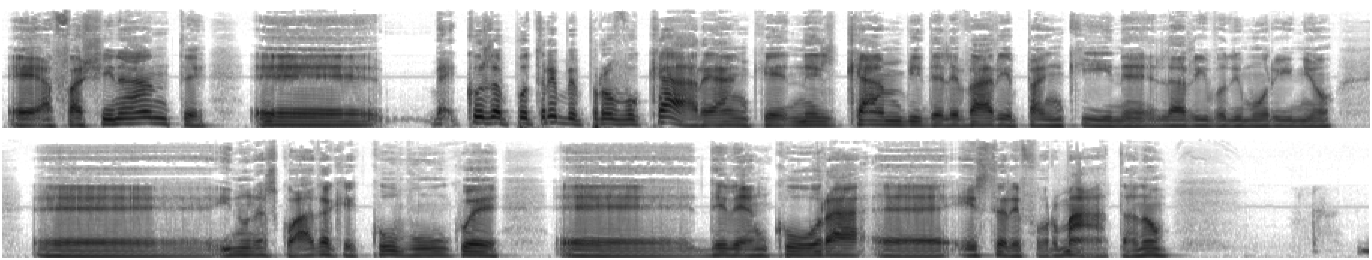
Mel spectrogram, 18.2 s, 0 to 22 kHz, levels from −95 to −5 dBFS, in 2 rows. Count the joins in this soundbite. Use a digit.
0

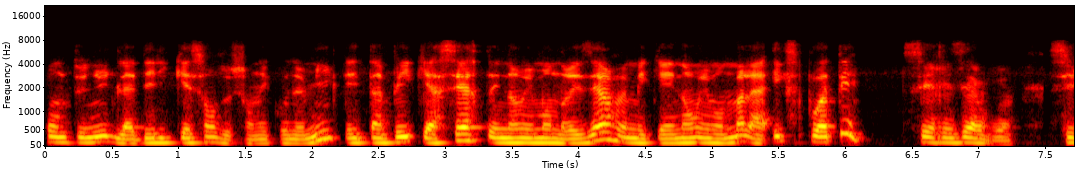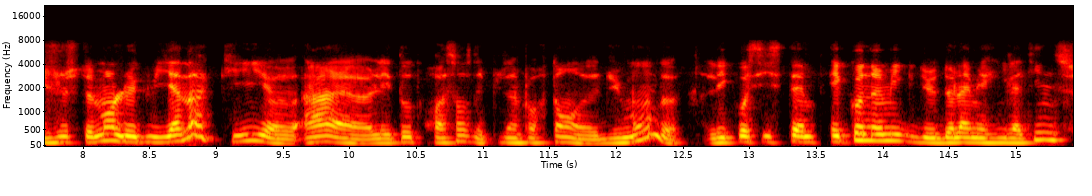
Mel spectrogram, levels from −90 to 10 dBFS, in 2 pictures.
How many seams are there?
1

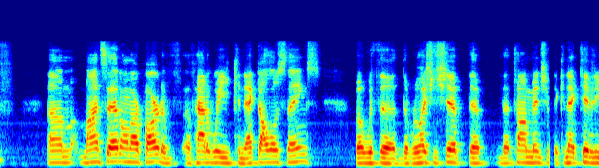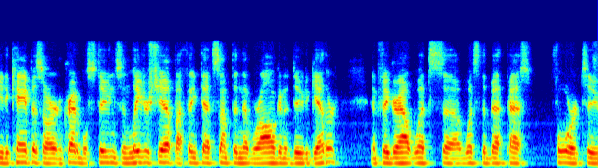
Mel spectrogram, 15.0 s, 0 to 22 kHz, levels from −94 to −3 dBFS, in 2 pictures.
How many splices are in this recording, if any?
1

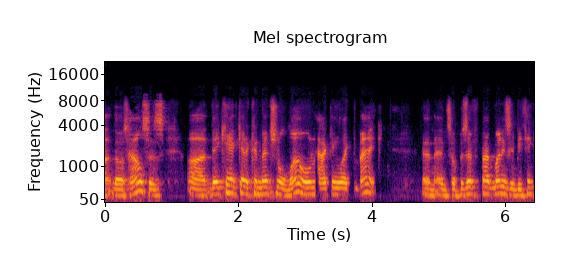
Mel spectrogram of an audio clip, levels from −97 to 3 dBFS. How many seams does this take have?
2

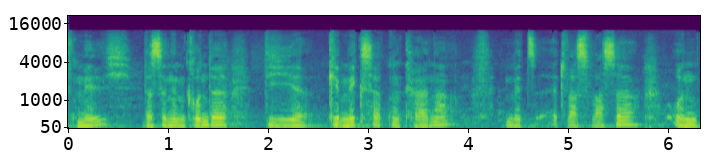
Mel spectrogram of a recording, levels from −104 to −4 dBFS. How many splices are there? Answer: 1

